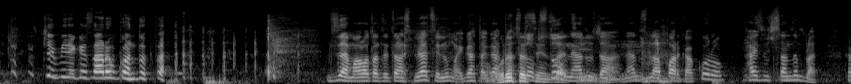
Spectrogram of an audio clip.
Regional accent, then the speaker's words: Romania; Trebuie să o zicem, că suntem români.

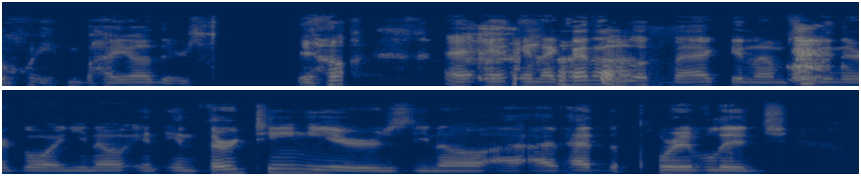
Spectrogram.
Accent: El Paso, Texas, United States; I mean, I was born and raised in El Paso.

